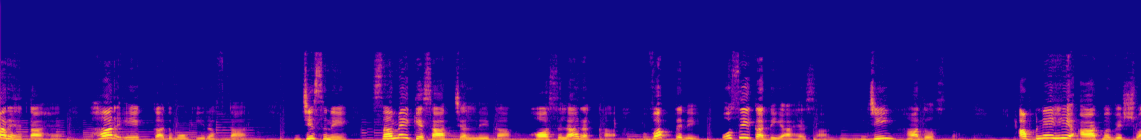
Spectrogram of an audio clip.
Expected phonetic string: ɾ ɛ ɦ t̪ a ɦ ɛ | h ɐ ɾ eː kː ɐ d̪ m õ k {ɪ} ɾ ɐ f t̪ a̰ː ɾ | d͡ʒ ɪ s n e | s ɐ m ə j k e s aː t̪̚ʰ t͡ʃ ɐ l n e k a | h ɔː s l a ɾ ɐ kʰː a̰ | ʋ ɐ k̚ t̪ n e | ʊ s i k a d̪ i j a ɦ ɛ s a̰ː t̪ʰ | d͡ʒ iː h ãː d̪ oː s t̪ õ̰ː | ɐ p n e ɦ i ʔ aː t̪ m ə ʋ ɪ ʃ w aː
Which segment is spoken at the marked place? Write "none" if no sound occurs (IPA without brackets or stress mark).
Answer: i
